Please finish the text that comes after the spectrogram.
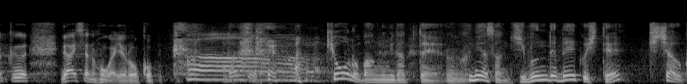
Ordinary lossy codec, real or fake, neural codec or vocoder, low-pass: none; real; none; 7.2 kHz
